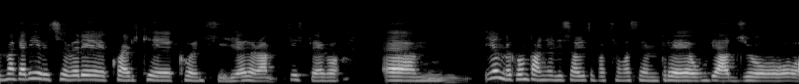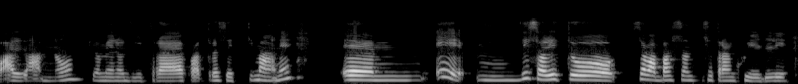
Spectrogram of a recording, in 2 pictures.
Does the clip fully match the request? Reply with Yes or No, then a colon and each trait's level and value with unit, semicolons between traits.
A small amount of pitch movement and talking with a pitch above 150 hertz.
No: average, 3.6 semitones; high, 190 Hz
